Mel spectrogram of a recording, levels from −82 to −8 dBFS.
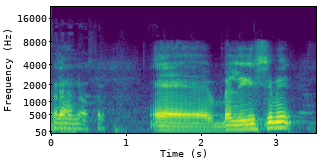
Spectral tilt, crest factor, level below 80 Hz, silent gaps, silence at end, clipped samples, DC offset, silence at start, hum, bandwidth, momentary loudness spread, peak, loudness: -6 dB/octave; 12 dB; -42 dBFS; none; 0.05 s; under 0.1%; under 0.1%; 0 s; none; 11 kHz; 15 LU; -4 dBFS; -15 LUFS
